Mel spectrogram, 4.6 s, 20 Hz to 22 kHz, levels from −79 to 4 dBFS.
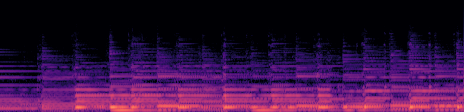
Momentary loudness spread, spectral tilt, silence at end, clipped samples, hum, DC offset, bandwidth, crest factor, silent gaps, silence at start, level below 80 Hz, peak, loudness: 6 LU; -9 dB/octave; 0 s; under 0.1%; none; under 0.1%; 7.4 kHz; 14 dB; none; 0 s; -56 dBFS; -14 dBFS; -28 LUFS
